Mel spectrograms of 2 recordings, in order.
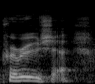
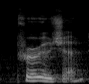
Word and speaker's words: parousia: Now that's the way Jack pronounced it, so I pronounce it that way, parousia. I've heard other ministers call it parousia, but Jack always said parousia, so I follow him.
